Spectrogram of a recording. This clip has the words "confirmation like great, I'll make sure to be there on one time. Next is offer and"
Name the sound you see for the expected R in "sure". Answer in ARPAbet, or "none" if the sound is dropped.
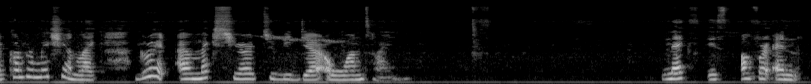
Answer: R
